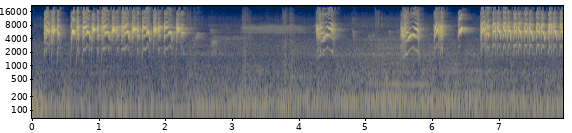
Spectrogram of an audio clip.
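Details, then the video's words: Sunda whistling thrush giving a clear, rough 'ngriwik' twittering used as a lure to set caged birds singing: fast bursts of high, scratchy chips in runs, a pause with a few sharp notes, then another dense burst, over a low hum. "pancingan jernih suara sogon ngriwik kasar nembak gacor"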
